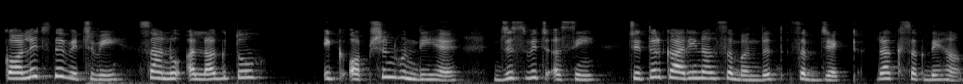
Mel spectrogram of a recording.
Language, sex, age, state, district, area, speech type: Punjabi, female, 18-30, Punjab, Shaheed Bhagat Singh Nagar, urban, spontaneous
